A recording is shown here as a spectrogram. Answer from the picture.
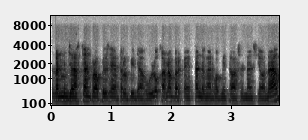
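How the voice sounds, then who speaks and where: The man talks at a very fast pace. His pitch is medium and his intonation fairly even. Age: 20s. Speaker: youth organization chairman. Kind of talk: presentation in online meeting.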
